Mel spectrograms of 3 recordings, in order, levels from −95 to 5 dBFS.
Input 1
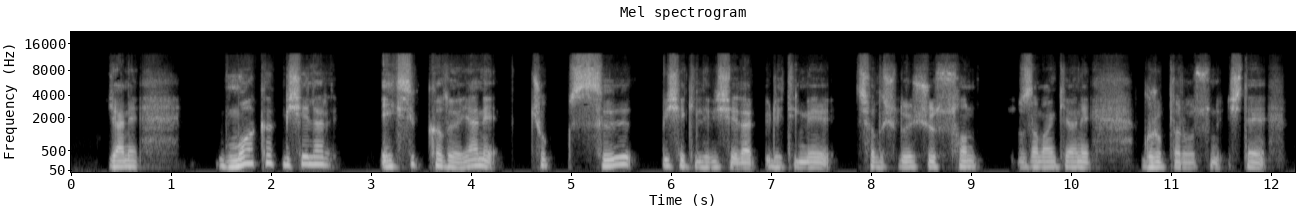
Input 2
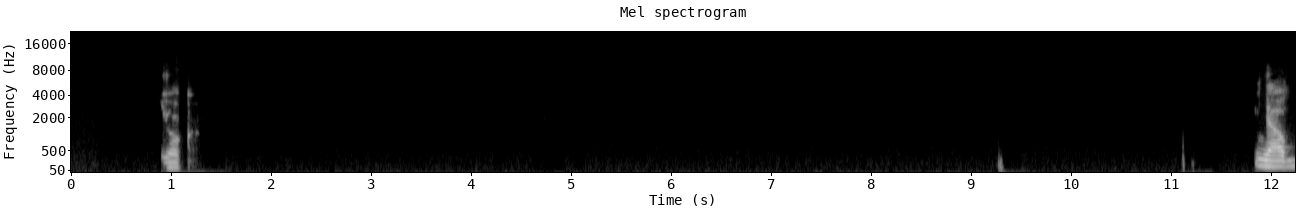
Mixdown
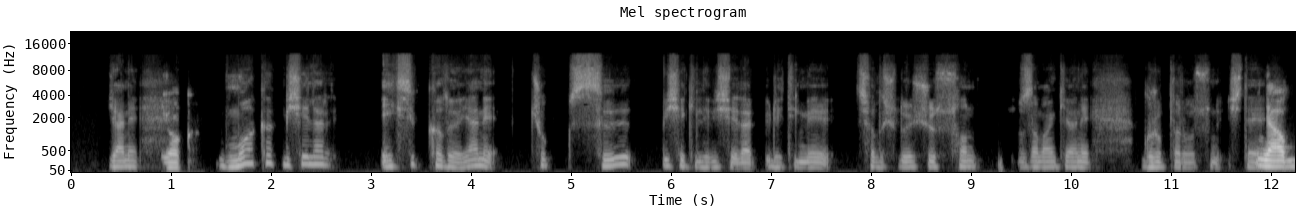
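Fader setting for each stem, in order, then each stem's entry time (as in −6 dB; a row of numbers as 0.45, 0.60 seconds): −9.0, +1.5 decibels; 0.00, 0.00 seconds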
